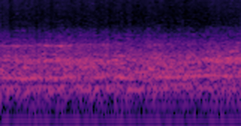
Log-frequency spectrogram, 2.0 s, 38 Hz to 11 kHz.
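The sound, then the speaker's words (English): A race car's engine roars steadily as it drives past in a race, a loud, continuous low drone with no break and no voices. “There goes car 29, Zering.”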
